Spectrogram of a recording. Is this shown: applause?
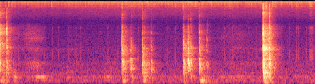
no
